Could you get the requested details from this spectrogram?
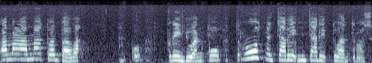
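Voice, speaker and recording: This woman has a high pitch. Her intonation is lively. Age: 80s+. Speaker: elderly church volunteer. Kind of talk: testimony.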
